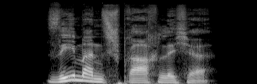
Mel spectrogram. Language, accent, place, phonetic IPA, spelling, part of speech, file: German, Germany, Berlin, [ˈzeːmansˌʃpʁaːxlɪçə], seemannssprachliche, adjective, De-seemannssprachliche.ogg
- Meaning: inflection of seemannssprachlich: 1. strong/mixed nominative/accusative feminine singular 2. strong nominative/accusative plural 3. weak nominative all-gender singular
